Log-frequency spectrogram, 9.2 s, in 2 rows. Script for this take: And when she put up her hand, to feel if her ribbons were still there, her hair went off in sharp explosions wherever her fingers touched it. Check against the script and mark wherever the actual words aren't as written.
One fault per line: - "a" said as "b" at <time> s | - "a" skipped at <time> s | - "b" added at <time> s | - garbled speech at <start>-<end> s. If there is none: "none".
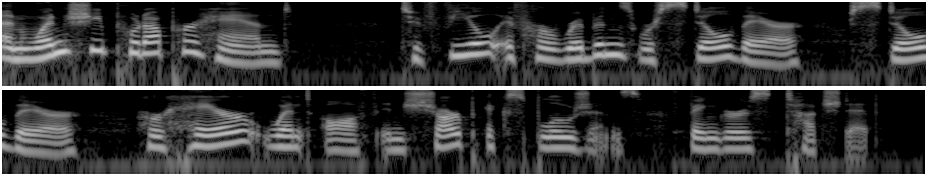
- "still there" added at 4.2 s
- "wherever her" skipped at 7.8 s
